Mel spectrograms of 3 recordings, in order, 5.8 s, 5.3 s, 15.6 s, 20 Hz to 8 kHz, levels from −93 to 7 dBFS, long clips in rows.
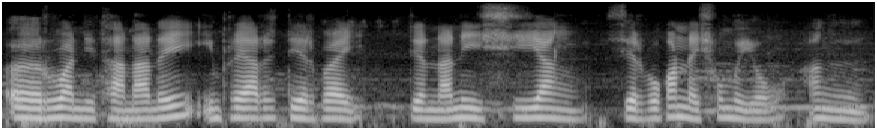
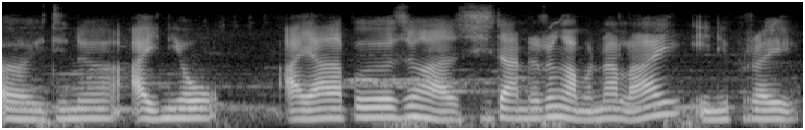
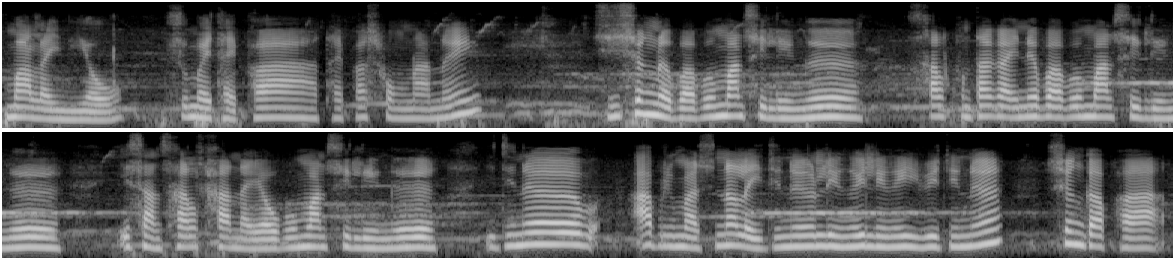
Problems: constant background noise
